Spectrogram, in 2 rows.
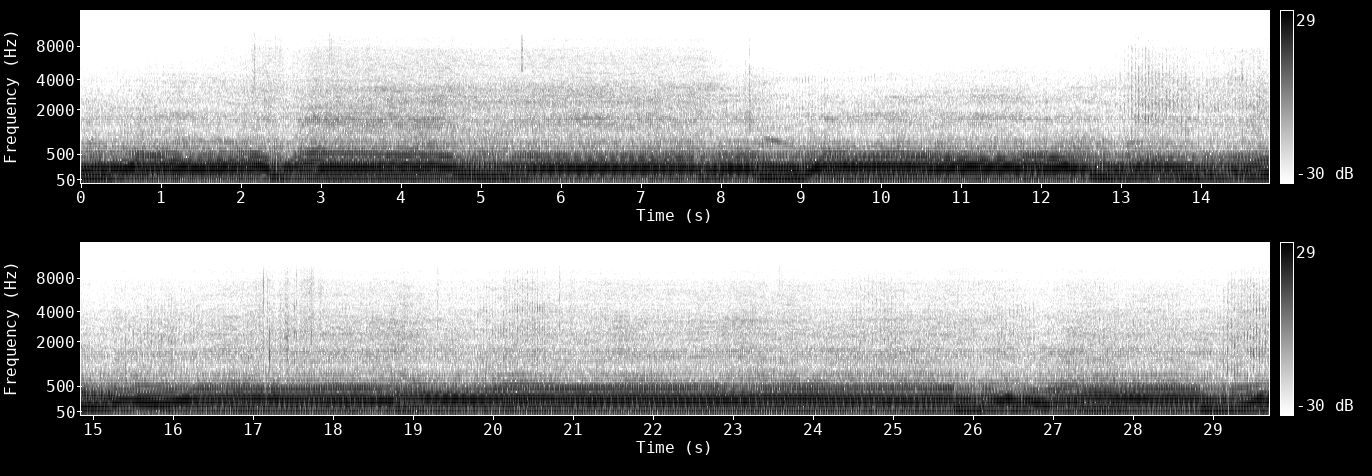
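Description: Can-Am Outlander XMR 850 ATV's V-twin engine running under throttle. Its pitch drops and climbs back several times as the throttle is eased off and opened again.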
